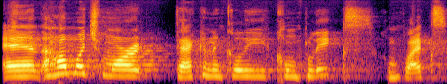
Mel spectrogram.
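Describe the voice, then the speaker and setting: At a fairly slow pace, a woman speaks with a Portuguese accent. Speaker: audience member asking a question. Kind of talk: audience question.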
